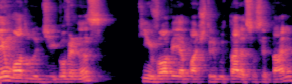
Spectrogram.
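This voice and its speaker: This man's medium-pitched voice is somewhat breathy, dark and mellow in tone, delivered at a moderate pace. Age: 60s. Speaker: business consultant. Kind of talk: interview.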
